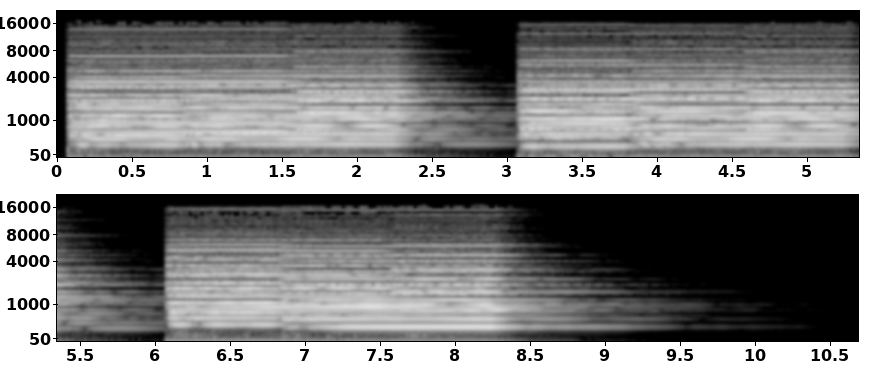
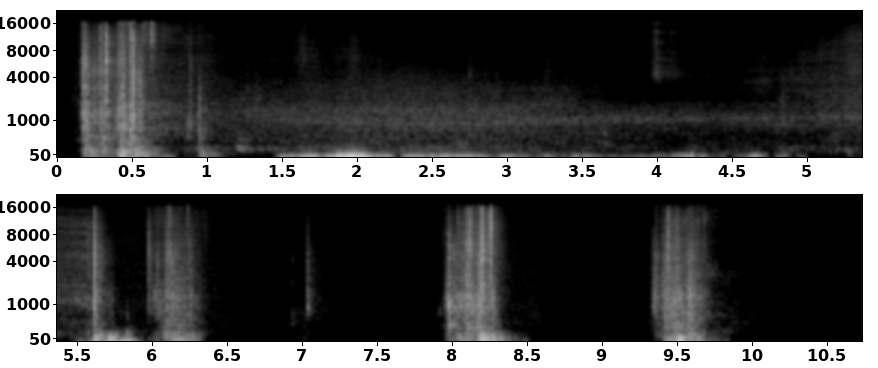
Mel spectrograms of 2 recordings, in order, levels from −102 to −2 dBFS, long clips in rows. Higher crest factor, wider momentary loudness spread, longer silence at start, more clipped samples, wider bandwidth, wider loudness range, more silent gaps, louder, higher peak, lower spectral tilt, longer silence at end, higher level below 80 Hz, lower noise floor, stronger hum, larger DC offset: second, 16 dB vs 34 dB; second, 7 LU vs 23 LU; about the same, 0.05 s vs 0.15 s; neither; about the same, 16.5 kHz vs 16.5 kHz; second, 2 LU vs 20 LU; second, none vs 7.73-7.77 s; first, -14 LUFS vs -40 LUFS; first, 0 dBFS vs -8 dBFS; about the same, -1 dB/octave vs -1.5 dB/octave; first, 2.05 s vs 1.05 s; second, -62 dBFS vs -50 dBFS; about the same, under -90 dBFS vs under -90 dBFS; neither; neither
